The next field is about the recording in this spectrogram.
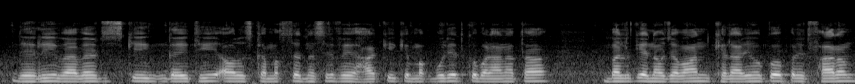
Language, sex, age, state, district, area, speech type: Urdu, male, 30-45, Delhi, North East Delhi, urban, spontaneous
